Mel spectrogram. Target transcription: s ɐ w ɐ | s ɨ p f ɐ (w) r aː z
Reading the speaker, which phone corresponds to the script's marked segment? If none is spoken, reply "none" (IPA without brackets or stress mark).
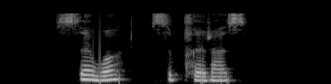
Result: none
